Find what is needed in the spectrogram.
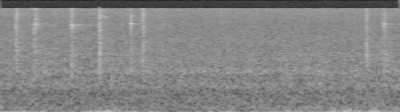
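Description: Computer keyboard keys being pressed as a short date is typed into a spreadsheet: a few separate key clicks, spread unevenly.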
